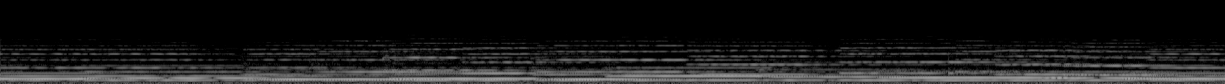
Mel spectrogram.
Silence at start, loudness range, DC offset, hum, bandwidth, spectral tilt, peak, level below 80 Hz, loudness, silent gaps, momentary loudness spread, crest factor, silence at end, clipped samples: 0 s; 2 LU; under 0.1%; none; 4.8 kHz; -9.5 dB/octave; -20 dBFS; -56 dBFS; -32 LUFS; none; 4 LU; 12 dB; 0 s; under 0.1%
